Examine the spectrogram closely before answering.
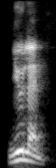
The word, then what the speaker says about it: Julen: It's, for those that study Spanish, you may be surprised because it's a J. A J is Julen.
